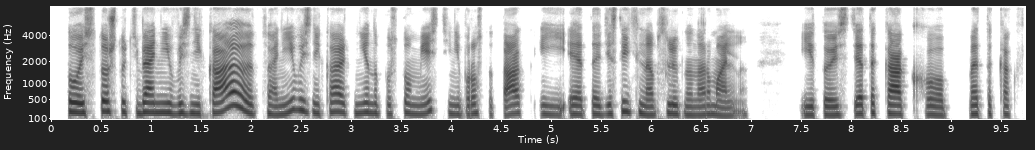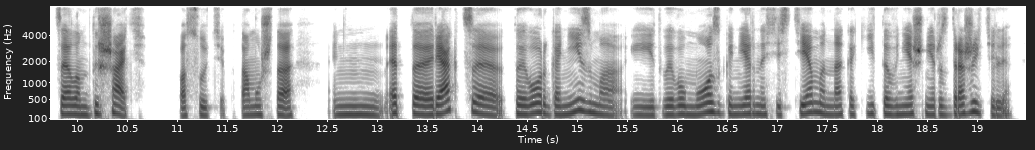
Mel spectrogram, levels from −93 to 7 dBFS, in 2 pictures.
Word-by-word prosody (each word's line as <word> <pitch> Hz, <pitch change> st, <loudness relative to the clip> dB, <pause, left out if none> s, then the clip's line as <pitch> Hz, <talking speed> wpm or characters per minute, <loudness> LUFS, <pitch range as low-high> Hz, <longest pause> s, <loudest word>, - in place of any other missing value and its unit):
то 215 Hz, -2 st, +7 dB
есть 200 Hz, +1 st, +1 dB
то, 225 Hz, -1 st, +5 dB
что 215 Hz, 0 st, -2 dB
у -, -, -20 dB
тебя 205 Hz, +2 st, +4 dB
они 205 Hz, 0 st, +3 dB
возникают, 200 Hz, -, +3 dB
они 180 Hz, +5 st, -2 dB
возникают 215 Hz, -4 st, 0 dB
не 195 Hz, +1 st, -1 dB
на 195 Hz, -1 st, -2 dB
пустом 180 Hz, +1 st, -6 dB
месте, 210 Hz, +4 st, -4 dB
не 175 Hz, -1 st, -4 dB
просто 175 Hz, 0 st, -5 dB
так, 185 Hz, +1 st, +3 dB, 0.2 s
и 175 Hz, -2 st, -6 dB
это 175 Hz, 0 st, 0 dB
действительно 180 Hz, +1 st, -1 dB
абсолютно 175 Hz, 0 st, -2 dB
нормально. 165 Hz, +3 st, -3 dB, 0.5 s
И, 165 Hz, 0 st, -2 dB
то 165 Hz, +1 st, -3 dB
есть, 165 Hz, 0 st, -1 dB
это 185 Hz, +2 st, +2 dB
как, 180 Hz, -1 st, +4 dB, 0.5 s
это 180 Hz, 0 st, -2 dB
как, 175 Hz, -2 st, -5 dB
э, -, -, -34 dB
в -, -, -17 dB
целом 175 Hz, -2 st, +3 dB
дышать, 185 Hz, +3 st, +2 dB, 0.3 s
по 145 Hz, -, -1 dB
сути, 155 Hz, 0 st, -7 dB
потому 160 Hz, +2 st, -3 dB
что 160 Hz, -2 st, +1 dB, 0.4 s
н 170 Hz, -1 st, -3 dB
это 180 Hz, -3 st, +3 dB
реакция 185 Hz, -4 st, +4 dB
твоего 180 Hz, +2 st, +2 dB
организма 185 Hz, -1 st, -1 dB
и 160 Hz, -1 st, -5 dB
твоего 165 Hz, +2 st, -2 dB
мозга, 180 Hz, +2 st, 0 dB
нервной 175 Hz, 0 st, -1 dB
системы 180 Hz, +4 st, -1 dB
на 165 Hz, 0 st, -2 dB
какие-то 175 Hz, 0 st, -5 dB
внешние 170 Hz, 0 st, +2 dB
раздражители. 175 Hz, -1 st, -1 dB
180 Hz, 155 wpm, -24 LUFS, 165-195 Hz, 0.5 s, то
